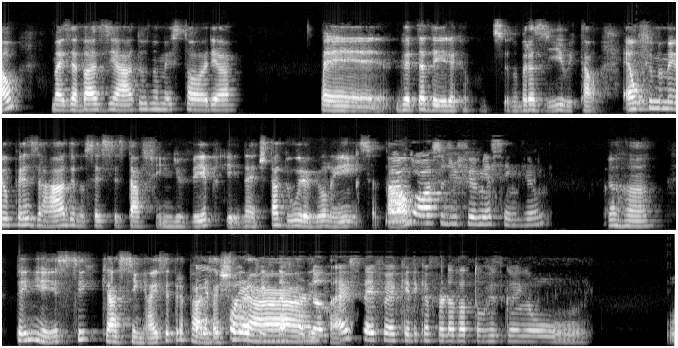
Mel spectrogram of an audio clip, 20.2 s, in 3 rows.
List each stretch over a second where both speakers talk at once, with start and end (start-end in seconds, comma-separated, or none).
15.4-17.0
